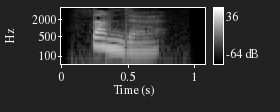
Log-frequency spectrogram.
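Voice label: "thunder", English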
